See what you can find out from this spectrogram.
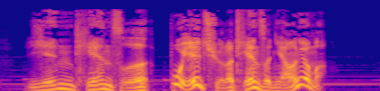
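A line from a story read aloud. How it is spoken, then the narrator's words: Laughing. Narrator (Chinese): 这判官笑了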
